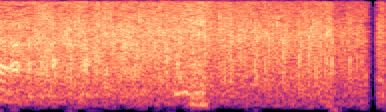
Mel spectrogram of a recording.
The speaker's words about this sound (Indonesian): Boleh tepuk tangan, boleh.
